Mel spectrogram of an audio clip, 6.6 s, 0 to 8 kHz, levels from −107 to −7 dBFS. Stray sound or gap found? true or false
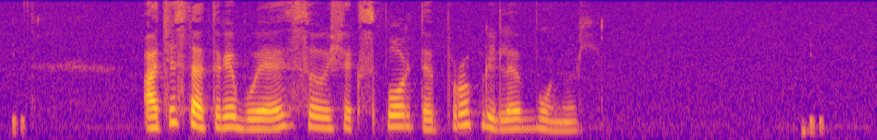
false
